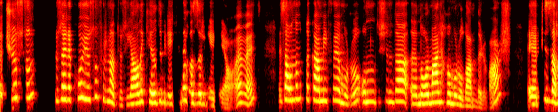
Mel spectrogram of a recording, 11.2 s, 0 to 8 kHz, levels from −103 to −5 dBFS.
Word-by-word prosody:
açıyorsun, 385 -2 -4 0.4
üzerine 330 +2 +2
koyuyorsun, 380 +2 -1
fırına 295 -5 -3
atıyorsun. 195 -4 -8
Yağlı 235 +5 +3
kağıdı 265 0 +2
bile 240 -4 -6
içinde 255 +7 -7
hazır 245 -1 +1
geliyor. 180 - -10
Evet. 255 - -2 0.4
Mesela 330 -2 +5
onda 330 +2 -2
mutlaka 335 -3 +3
milföy 300 +1 -3
hamuru, 245 -3 -2
onun 275 -2 -3
dışında, 275 +1 0
ııı, 225 -1 -2
normal 240 +3 +7
hamur 250 -4 -1
olanları 170 -4 -3
var. 485 0 -3 0.4
Eee, 210 0 +2
pizza 290 -6 +3
270 Hz, 140 wpm, -25 LUFS, 235-330 Hz, 0.4 s, normal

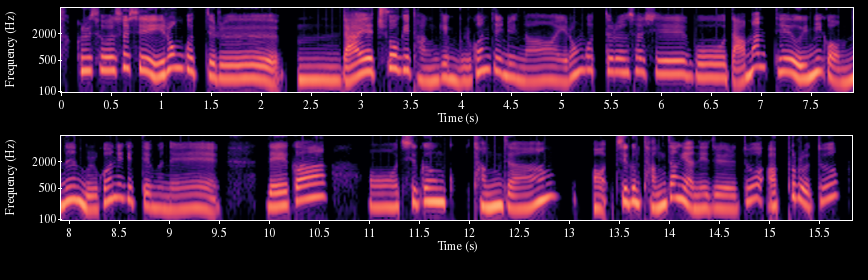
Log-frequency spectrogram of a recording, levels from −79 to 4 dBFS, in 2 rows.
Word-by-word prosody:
그래서 295 0 +1
사실 310 -5 +2
이런 320 +11 +3
것들은 195 - 0 0.2
음 185 -1 -1
나의 230 +11 +5
추억이 315 -3 +1
담긴 180 -1 -3
물건들이나 180 - -3
이런 235 - -2
것들은 275 -2 -3
사실 245 -2 0
뭐 205 -1 -1
남한테 275 +2 -1
의미가 225 +1 +3
없는 200 - +1
물건이기 255 - -1
때문에 175 - -5 0.4
'내가 260 +12 +2 0.4
어 190 0 -3
지금 250 +2 +3
그 265 - -21 0.2
당장 200 - +2 0.3
어 175 -1 -1
지금 250 -2 +3
당장이 225 +10 +2
아니더라도 175 - -3
앞으로도 255 - -3
215 Hz, 260 characters per minute, -23 LUFS, 185-275 Hz, 0.4 s, 나의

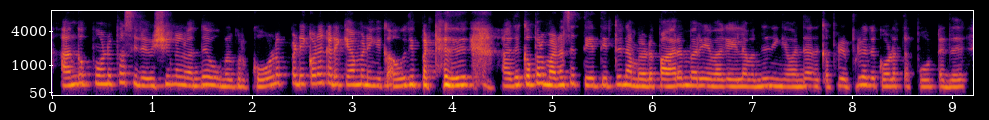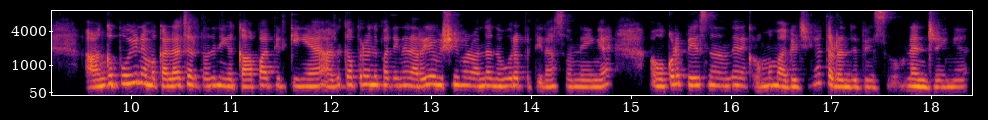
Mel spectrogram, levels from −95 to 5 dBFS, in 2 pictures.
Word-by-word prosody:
அங்க 270 +5 +3
போனப்ப 280 +3 0
சில 235 -4 0
விஷயங்கள் 260 +3 +1
வந்து 225 +3 -1
உங்களுக்கு 210 -2 -2
ஒரு 200 - -9
கோலப்பொடி 280 +6 -1
கூட 290 - +2
கெடைக்காம 260 -1 +2
நீங்க 230 -1 -2
அவதிப்பட்டது. 245 +1 +4 0.5
அதுக்கப்புறம் 260 +3 +4
மனச 250 +4 +1
தேத்திட்டு, 235 +2 -1
நம்பளோட 215 -2 +1
பாரம்பரிய 225 0 +2
வகையில 210 0 -1
வந்து 210 +3 -1
நீங்க 210 -1 -1
வந்து 210 +2 -1
அதுக்கப்புறம் 205 +1 -5
எப்படி 245 +5 -1
அந்த 230 - -4
கோலத்தை 210 0 -4
போட்டது. 200 -1 -3 0.6
அங்க 225 +7 +3
போயும் 295 +1 +3
நம்ம 240 -3 +3
கலாச்சாரத்த 230 +1 +1
வந்து 235 +1 0
நீங்க 215 0 -2
காப்பாத்தியிருக்கீங்க. 215 0 -2 0.2
அதுக்கப்புறம் 255 +4 -2
வந்து 255 0 +4
பாத்தீங்கன்னா, 230 -1 -3
நெறைய 235 +5 +2
விஷயங்கள் 245 -3 +1
வந்து, 230 +1 0
அந்த 215 0 0
ஊரைப் 230 0 -2
பத்தில்லாம் 200 +2 -6
சொன்னீங்க. 200 0 -2 0.5
உங்க 215 0 +2
கூட 275 - +1
பேசினது 240 -1 0
வந்து 240 +2 -3
எனக்கு 230 - -9
ரொம்ப 220 +2 -2
மகிழ்ச்சிங்க, 205 - -3
தொடர்ந்து 200 -3 +1
பேசுவோம். 195 +3 -11
நன்றிங்க. 195 0 +1
230 Hz, 175 wpm, -24 LUFS, 210-250 Hz, 0.6 s, அவதிப்பட்டது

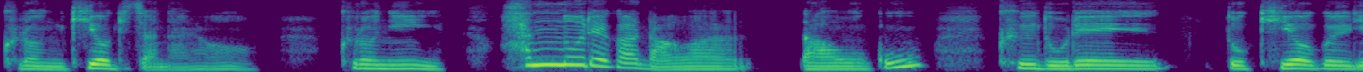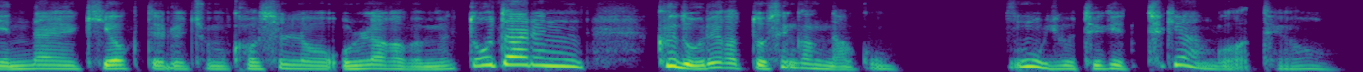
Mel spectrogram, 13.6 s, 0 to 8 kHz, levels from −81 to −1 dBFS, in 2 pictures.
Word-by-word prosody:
그런 135 -4 -4
기억이잖아요. 130 -6 -1 0.4
그러니 160 -5 -2 0.3
1 320 +1 +5
노래가 265 - +3
나와 130 0 -4 0.3
나오고 130 - -1 0.4
그 175 -3 0
노래 150 0 +1 0.3
또 150 -1 -1
기억을, 155 -2 +2
옛날 150 +2 -1
기억들을 155 -2 0
좀 135 0 -6
거슬러 145 0 -3
올라가 150 0 0
보면 130 +3 -4
또 300 +2 +3
다른 295 -6 +5 0.4
그 275 - +5
노래가 195 - +5
또 155 - +3
생각나고 140 -5 -4 0.6
어 - - 0
이거 145 -2 -3
되게 150 +2 -1
특이한 290 - -2
것 135 - -7
같아요. 135 -3 -11
150 Hz, 285 characters per minute, -21 LUFS, 135-175 Hz, 0.6 s, 1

